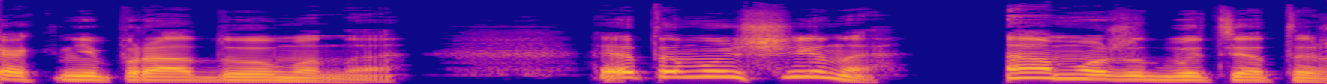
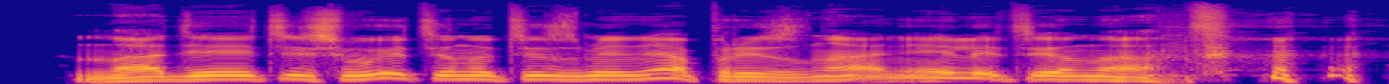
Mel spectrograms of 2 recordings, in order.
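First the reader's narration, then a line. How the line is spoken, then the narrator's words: Melodic laugh. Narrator (Russian): Кадмин мелодично рассмеялся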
